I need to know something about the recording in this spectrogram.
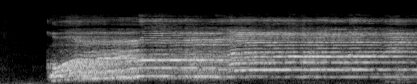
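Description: A male qari's voice beginning a long, melodic phrase of Quran recitation about half a second in, each syllable drawn out and held on steady high notes that step upward.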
